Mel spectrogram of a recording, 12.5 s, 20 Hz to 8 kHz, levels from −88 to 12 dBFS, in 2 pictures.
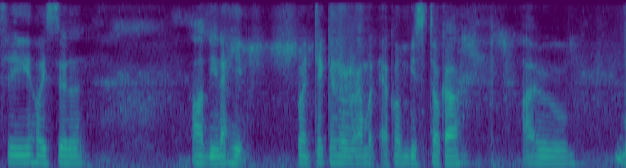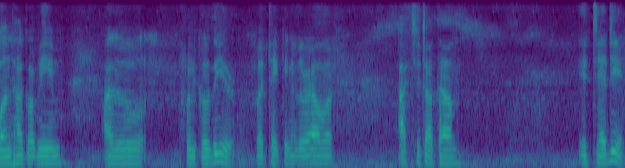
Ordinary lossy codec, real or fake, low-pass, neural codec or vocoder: none; fake; 7.2 kHz; codec, 16 kHz, 1.1 kbps, Voila-Tokenizer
